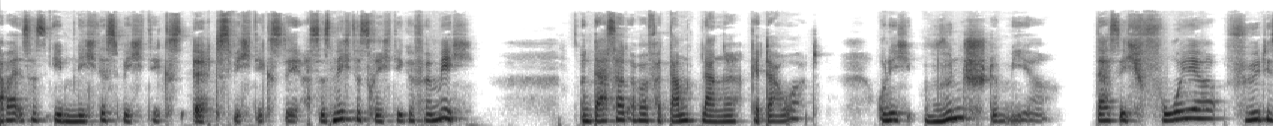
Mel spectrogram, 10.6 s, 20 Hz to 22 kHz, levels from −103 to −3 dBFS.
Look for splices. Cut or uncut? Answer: uncut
